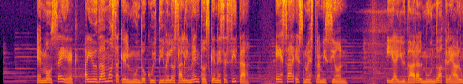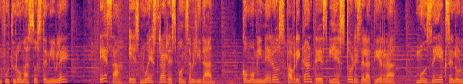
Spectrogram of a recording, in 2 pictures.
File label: Spanish Political Informative Upbeat Positive Motivational Environmental Female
